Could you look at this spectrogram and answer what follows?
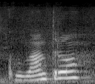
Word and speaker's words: culantro: This is culantro, so it's spelled like cilantro, but instead of CI it's CU, and it has these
